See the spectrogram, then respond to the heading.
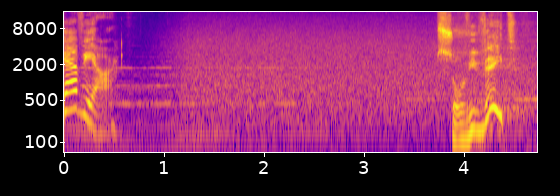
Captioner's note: waves lapping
